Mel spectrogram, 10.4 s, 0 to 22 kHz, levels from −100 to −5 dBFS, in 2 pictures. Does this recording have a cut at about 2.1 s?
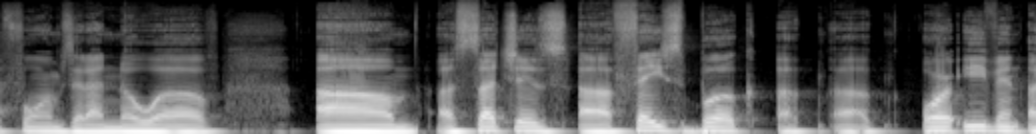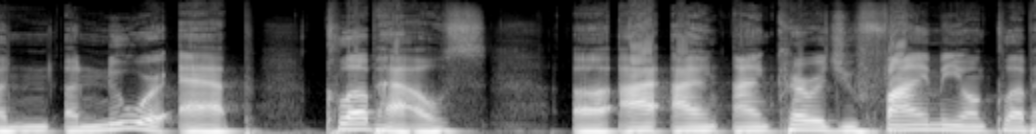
yes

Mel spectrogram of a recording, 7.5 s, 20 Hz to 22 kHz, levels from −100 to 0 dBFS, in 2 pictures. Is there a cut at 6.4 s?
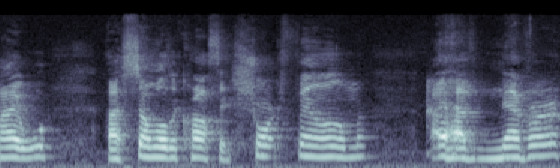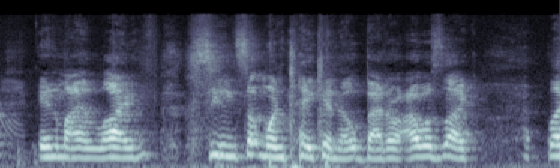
no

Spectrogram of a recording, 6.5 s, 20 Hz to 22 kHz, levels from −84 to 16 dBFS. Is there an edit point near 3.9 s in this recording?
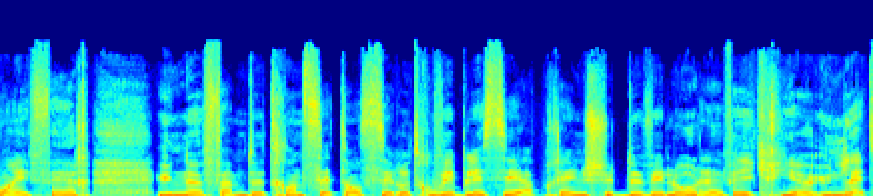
no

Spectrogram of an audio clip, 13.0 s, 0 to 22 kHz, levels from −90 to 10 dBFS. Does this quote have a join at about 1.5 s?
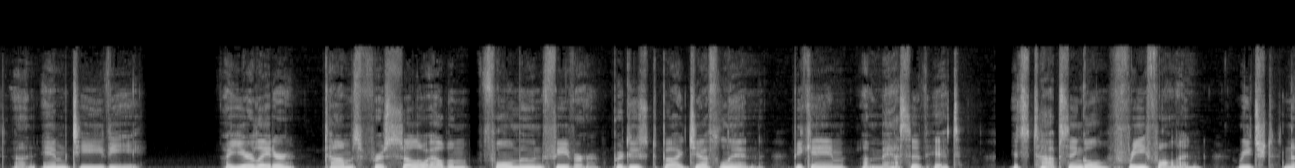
no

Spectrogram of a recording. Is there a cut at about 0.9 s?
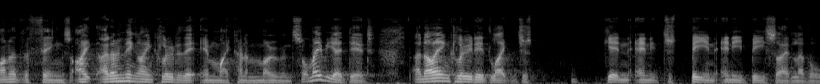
no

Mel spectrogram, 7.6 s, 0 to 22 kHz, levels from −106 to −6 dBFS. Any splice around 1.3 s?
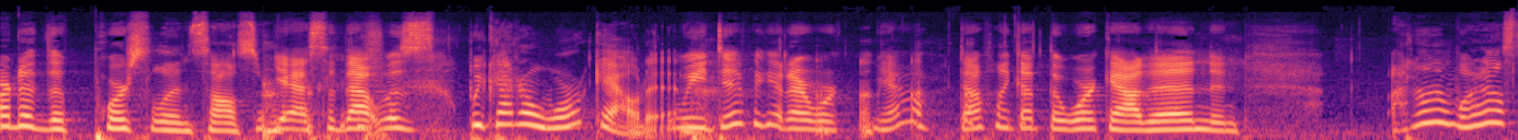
yes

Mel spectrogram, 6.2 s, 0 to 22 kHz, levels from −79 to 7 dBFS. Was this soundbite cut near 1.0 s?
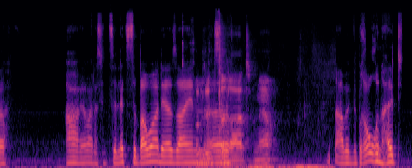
no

